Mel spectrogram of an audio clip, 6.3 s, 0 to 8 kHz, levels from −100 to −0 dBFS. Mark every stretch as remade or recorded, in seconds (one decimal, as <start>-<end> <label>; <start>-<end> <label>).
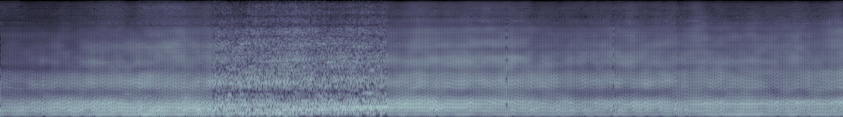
0.0-1.6 remade; 1.6-2.9 recorded; 2.9-6.3 remade

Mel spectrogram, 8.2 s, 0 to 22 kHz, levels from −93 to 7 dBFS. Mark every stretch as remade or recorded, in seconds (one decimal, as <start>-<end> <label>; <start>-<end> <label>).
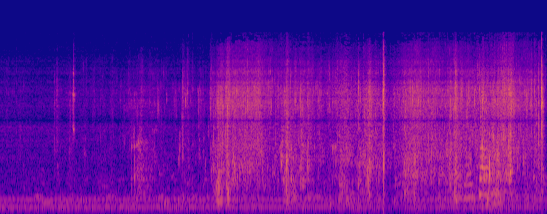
0.0-5.0 remade; 5.0-6.1 recorded; 6.1-7.1 remade; 7.1-7.7 recorded; 7.7-8.2 remade

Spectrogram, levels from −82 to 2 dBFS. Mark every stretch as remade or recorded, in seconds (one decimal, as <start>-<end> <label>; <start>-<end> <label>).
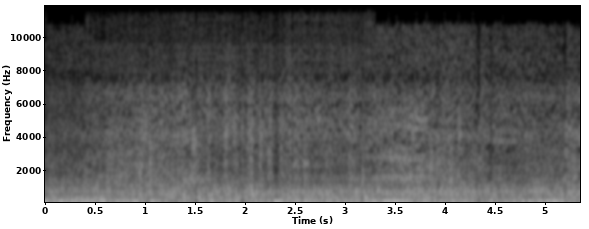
0.0-1.5 recorded; 1.5-3.5 remade; 3.5-4.3 recorded; 4.3-4.8 remade; 4.8-5.4 recorded

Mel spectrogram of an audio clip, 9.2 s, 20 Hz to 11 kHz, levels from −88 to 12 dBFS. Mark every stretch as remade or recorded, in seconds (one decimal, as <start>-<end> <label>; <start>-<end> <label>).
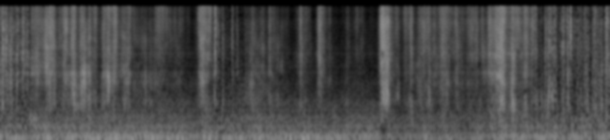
0.0-0.5 recorded; 0.5-3.2 remade; 3.2-3.7 recorded; 3.7-8.0 remade; 8.0-9.2 recorded

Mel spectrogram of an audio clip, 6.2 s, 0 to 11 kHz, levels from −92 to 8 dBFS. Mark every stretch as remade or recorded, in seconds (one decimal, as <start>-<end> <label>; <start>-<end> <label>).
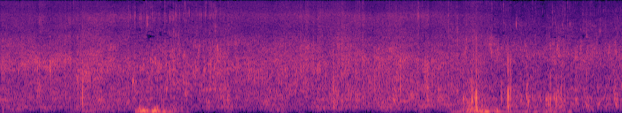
0.0-1.3 remade; 1.3-2.2 recorded; 2.2-4.9 remade; 4.9-6.2 recorded

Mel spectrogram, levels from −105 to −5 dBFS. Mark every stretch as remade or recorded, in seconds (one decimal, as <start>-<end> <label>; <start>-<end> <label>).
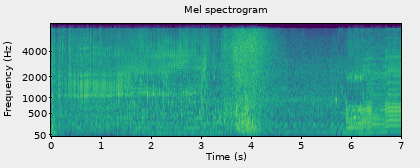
0.0-1.3 recorded; 1.3-3.4 remade; 3.4-5.7 recorded; 5.7-6.3 remade; 6.3-7.0 recorded

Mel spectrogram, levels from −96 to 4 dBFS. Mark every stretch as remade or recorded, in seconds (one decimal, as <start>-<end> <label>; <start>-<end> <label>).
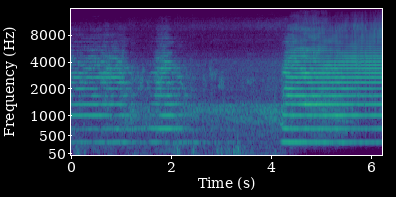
0.0-6.2 remade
